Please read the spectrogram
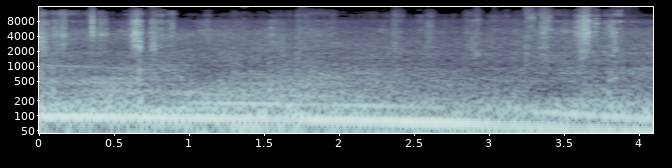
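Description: Engine of a John Deere vehicle running steadily under way, a low drone heard from inside the cab, dipping slightly in pitch partway through, with a few light rattles.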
